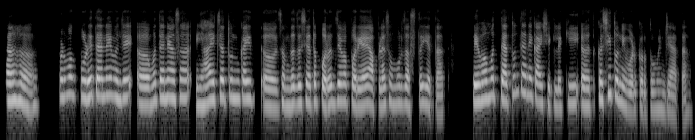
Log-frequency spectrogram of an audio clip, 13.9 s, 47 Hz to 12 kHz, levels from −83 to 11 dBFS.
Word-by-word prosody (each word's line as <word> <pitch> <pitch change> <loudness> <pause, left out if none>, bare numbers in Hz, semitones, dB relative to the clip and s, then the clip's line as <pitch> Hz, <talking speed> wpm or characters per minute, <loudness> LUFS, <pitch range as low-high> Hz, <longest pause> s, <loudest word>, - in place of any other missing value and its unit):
हां, 225 0 +7
हां. 185 -5 0 0.4
पण 260 0 +1
मग 285 0 0
पुढे 255 0 +5
त्याने 275 0 +4
म्हणजे 255 -1 +2 0.2
अ, - - -1 0.2
मग 215 +3 -1
त्याने 255 0 +4
असं 255 +1 +1 0.2
ह्या 190 +1 -1
ह्याच्यातून 245 +2 +2
काही 245 0 +3 0.2
अ, - - 0 0.3
समजा 190 -2 -1
जसे 205 +2 -1
आता 205 +1 +1
परत 190 +1 +4
जेव्हा 220 -1 +2
पर्याय 190 0 +3
आपल्यासमोर 195 +3 -4
जास्त 185 +1 -5
येतात. 180 -8 -4 0.6
तेव्हा 215 +3 +5
मग 270 +2 -1
त्यातून 240 +6 +2
त्याने 295 -4 0
काय 210 -2 +1
शिकलं? 180 -2 -5
की 200 -1 -4
अ, 185 -2 +2 0.2
कशी 235 +4 +1
तो 260 - +5
निवड 170 -10 -2
करतो 160 0 -6
म्हणजे 160 -2 -9
आता? 130 -1 -9
210 Hz, 165 wpm, -21 LUFS, 185-250 Hz, 0.6 s, हां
